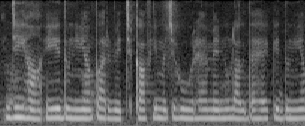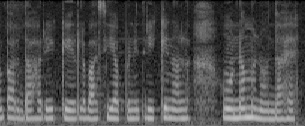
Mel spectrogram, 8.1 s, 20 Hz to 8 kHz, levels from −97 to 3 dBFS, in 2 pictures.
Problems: constant background noise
